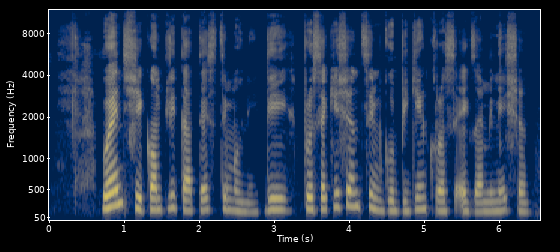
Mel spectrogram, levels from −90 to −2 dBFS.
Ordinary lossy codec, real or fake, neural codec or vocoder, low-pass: none; real; none; none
